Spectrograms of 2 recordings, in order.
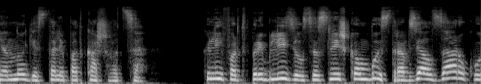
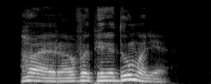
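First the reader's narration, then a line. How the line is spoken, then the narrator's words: Mocking question. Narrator (Russian): Насмешливо поинтересовался Эйнар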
